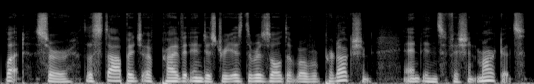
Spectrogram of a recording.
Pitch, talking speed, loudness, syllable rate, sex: 140 Hz, 180 wpm, -18 LUFS, 6.4 syllables/s, male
